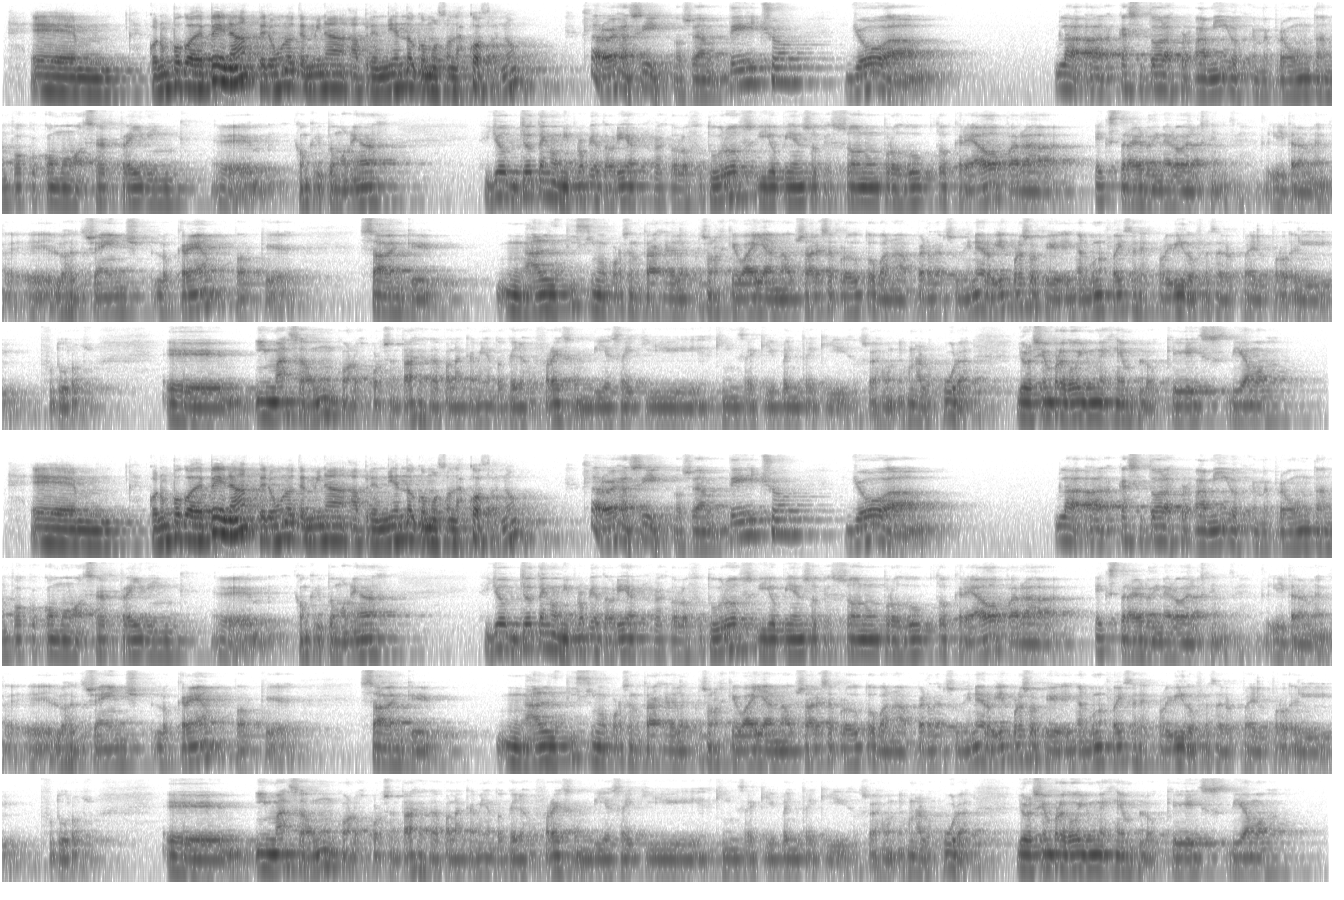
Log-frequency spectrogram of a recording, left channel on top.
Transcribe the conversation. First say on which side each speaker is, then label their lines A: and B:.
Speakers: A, on the left; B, on the left.
A: eh, con un poco de pena, pero uno termina aprendiendo cómo son las cosas, ¿no?
B: Claro, es así. O sea, de hecho, yo a, la- a casi todas las pro- amigos que me preguntan un poco cómo hacer trading eh, con criptomonedas, Yo, yo tengo mi propia teoría respecto a los futuros y yo pienso que son un producto creado para extraer dinero de la gente, literalmente. Eh, los exchange lo crean porque saben que un altísimo porcentaje de las personas que vayan a usar ese producto van a perder su dinero y es por eso que en algunos países es prohibido ofrecer el, el pro- el futuros. Eh, y más aún con los porcentajes de apalancamiento que ellos ofrecen, diez x quince x veinte x o sea, es un- es una locura. Yo siempre doy un ejemplo que es, digamos,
